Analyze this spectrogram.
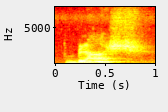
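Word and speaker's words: blanche: Masculine singular, इसका उच्चारण है ब्लां। फेमिनिन सिंगुलर है, इसका उच्चारण है ब्लांश, ब्लांश, ब्लां ब्लांश सफ़ेद।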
